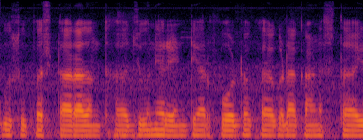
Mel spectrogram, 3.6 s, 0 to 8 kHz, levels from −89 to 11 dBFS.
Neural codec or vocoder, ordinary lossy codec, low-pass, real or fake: none; none; none; real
